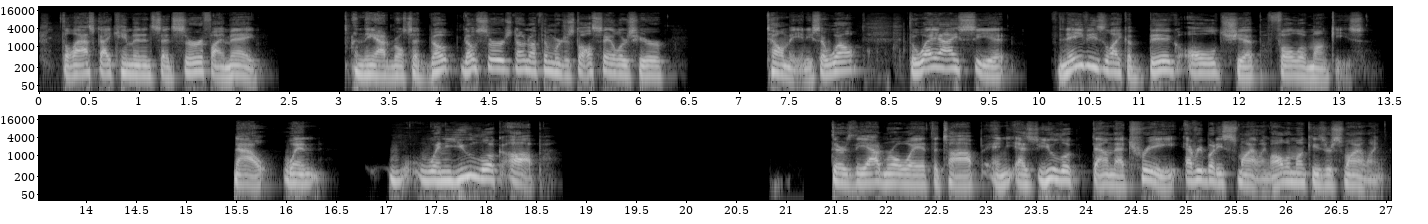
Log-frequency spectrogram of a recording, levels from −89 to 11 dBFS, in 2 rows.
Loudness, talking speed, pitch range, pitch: -21 LUFS, 160 wpm, 110-155 Hz, 125 Hz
